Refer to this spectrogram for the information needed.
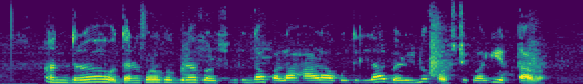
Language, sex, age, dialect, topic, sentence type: Kannada, female, 18-24, Dharwad Kannada, agriculture, statement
